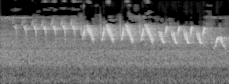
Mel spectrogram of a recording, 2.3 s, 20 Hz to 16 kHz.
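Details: Chaffinch singing loud and close at the Akulovsky waterworks, Korolyov, in May 2016: a fast, even rattle of high notes gives way to repeated down-slurred phrases and a final sharp flourish, with a quiet low rumble behind.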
